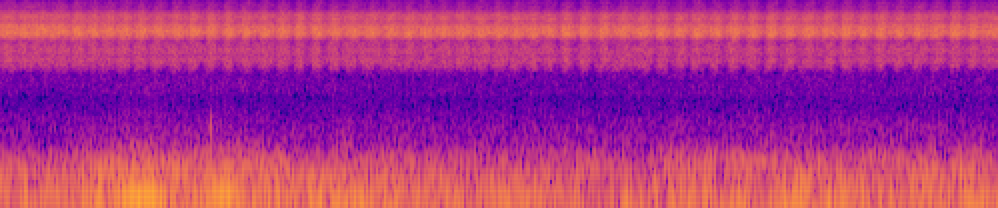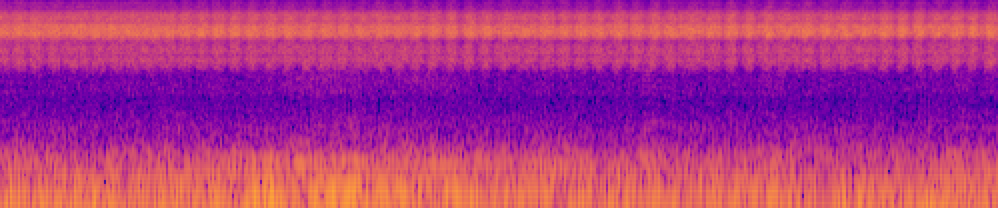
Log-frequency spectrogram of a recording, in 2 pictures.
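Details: Cicadas in summer keep up a sustained, piercing electric-sounding buzz, finely pulsed and even for twenty seconds, with faint low background rumble.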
